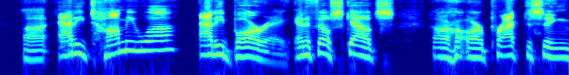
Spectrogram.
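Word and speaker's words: Adetomiwa Adebawore: defensive end from Northwestern and his name is pronounced ADI tamiwa adibare uh ADI tamiwa adibare NFL Scouts are are practicing this one because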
